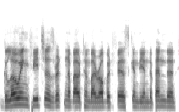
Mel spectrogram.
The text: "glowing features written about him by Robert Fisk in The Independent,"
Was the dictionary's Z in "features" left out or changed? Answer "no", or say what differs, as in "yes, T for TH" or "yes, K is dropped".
no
